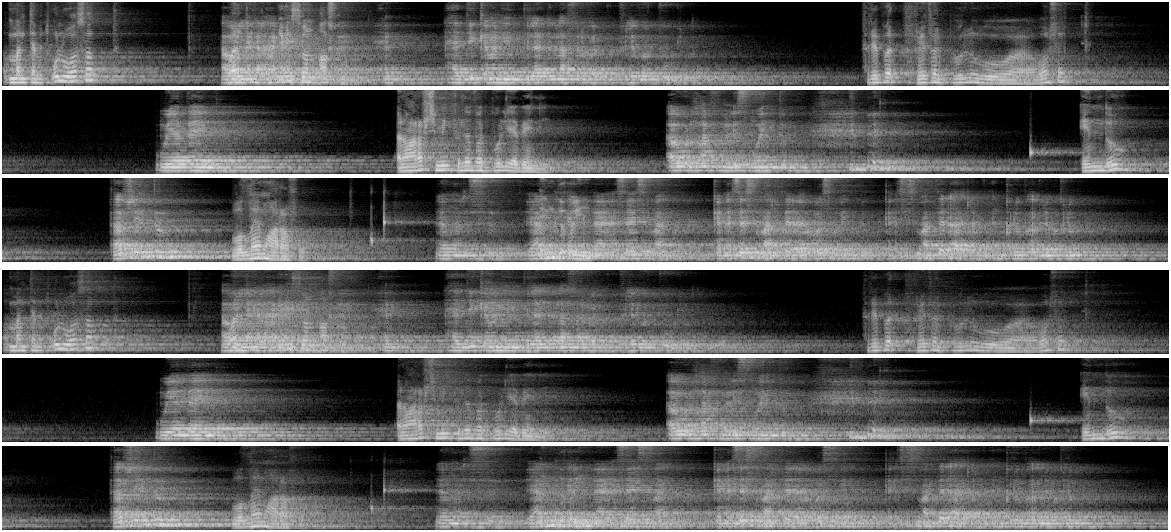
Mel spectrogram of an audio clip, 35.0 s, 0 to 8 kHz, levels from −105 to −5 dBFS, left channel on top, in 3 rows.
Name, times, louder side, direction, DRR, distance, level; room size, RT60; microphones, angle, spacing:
voice 1, 0.1-1.0 2.2-3.6 8.6-10.7 15.6-17.2 22.4-23.0 25.6-26.4 28.7-29.2, left 4 dB, 80° left, 13 dB, 0.6 m, -26 dB
voice 2, 2.2-3.5 3.7-4.0 4.4-6.8 13.2-13.9 18.3-20.6 24.4-25.1 27.7-34.1, left 1 dB, 25° left, 0 dB, 3.2 m, -27 dB
28.0 x 16.5 x 8.4 m, 2.7 s
head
